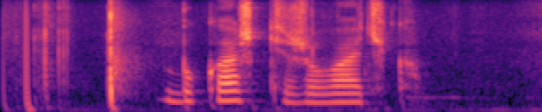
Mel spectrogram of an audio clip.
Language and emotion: Russian, neutral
